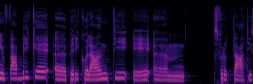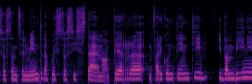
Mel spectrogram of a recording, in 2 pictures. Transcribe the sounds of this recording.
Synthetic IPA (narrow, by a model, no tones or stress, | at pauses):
iɱfabɾikepeɾikʰolant̪ie | sfɾut̪ːaːt̪isost̪ant̪sjalment̪ed̪akwest̪osist̪ɛːma̰perfaːɾekont̪ɛnt̪i | ibambiːni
